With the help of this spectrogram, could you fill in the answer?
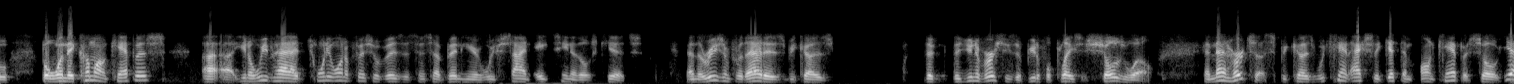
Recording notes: LIVE on the Back In Action Hotline. RWRC Radio on The Ticket 95.3 Fm/970 AM.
